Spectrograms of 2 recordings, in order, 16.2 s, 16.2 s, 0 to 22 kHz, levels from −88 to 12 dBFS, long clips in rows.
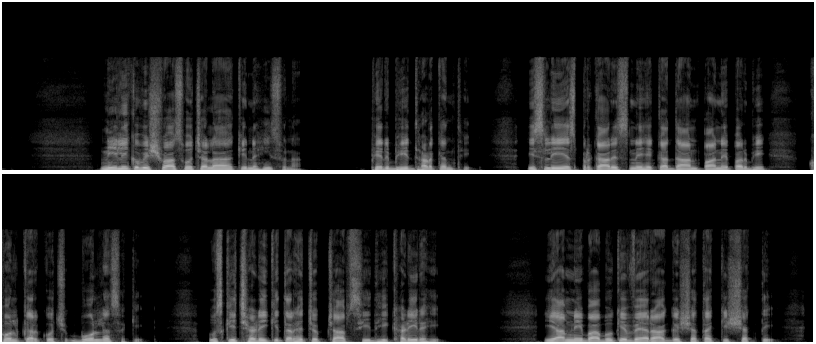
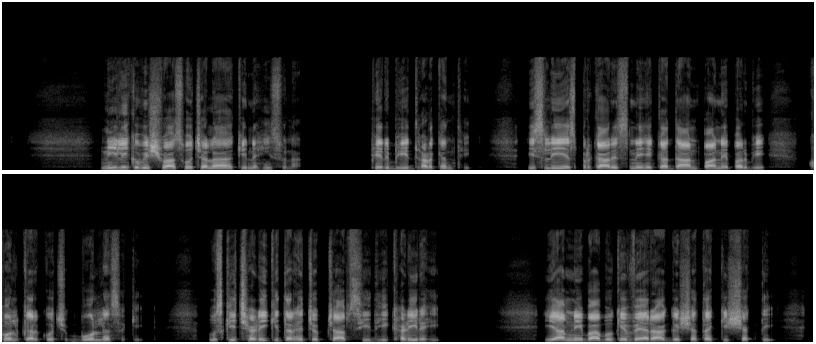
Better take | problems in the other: first | thin; very; fading below 500 Hz

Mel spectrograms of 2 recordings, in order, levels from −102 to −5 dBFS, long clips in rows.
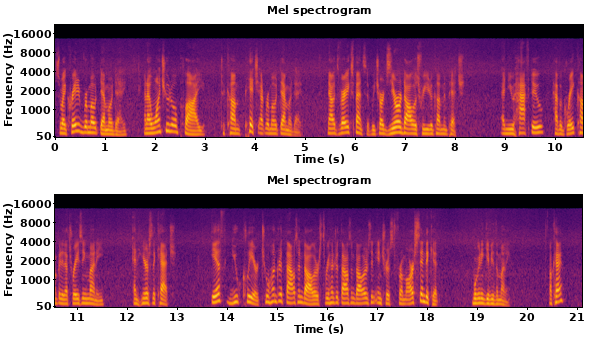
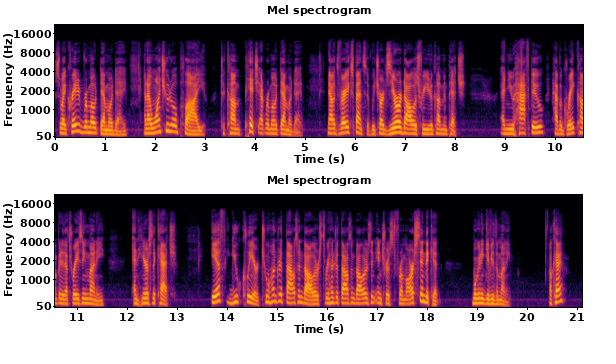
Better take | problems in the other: second | hiss; faint; throughout; 25 dB below the speech

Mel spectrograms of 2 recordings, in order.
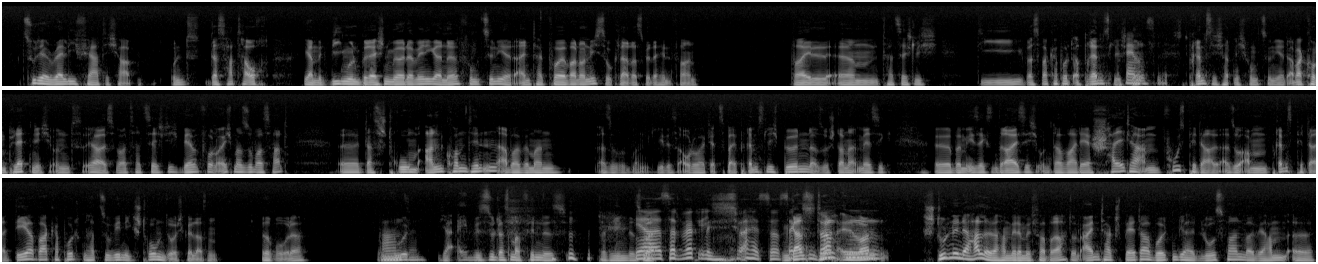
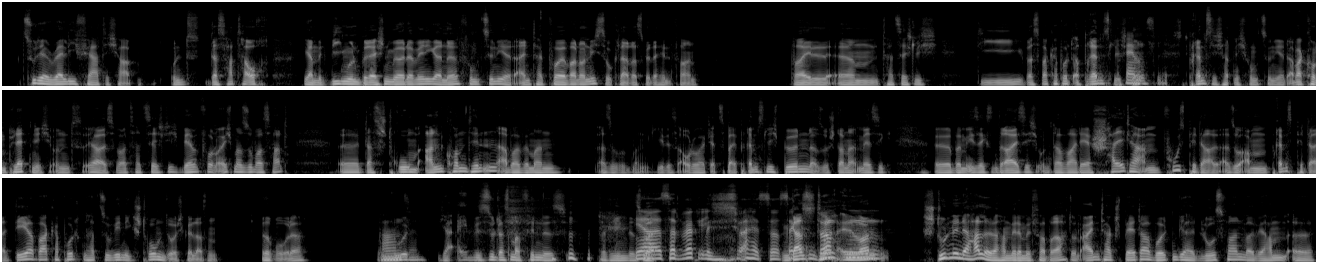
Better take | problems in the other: second | hiss; noticeable; throughout; 20 dB below the speech

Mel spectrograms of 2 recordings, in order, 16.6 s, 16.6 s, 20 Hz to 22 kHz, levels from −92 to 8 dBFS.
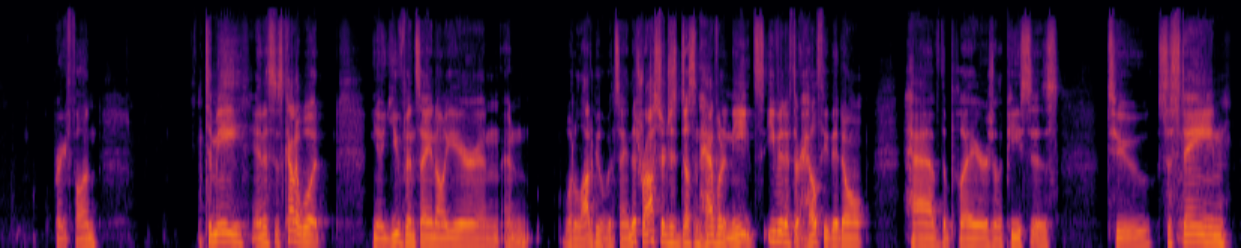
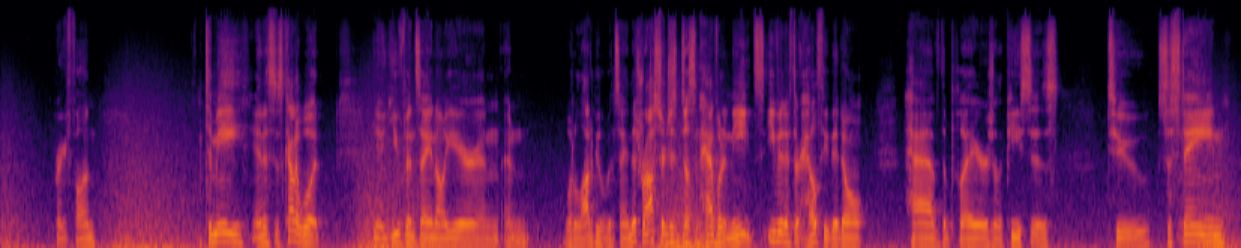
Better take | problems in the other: first | wind noise on the microphone; occasional gusts; 20 dB below the speech

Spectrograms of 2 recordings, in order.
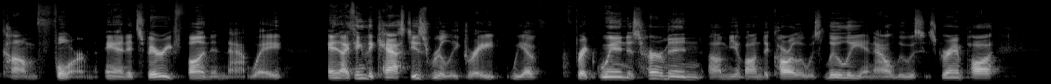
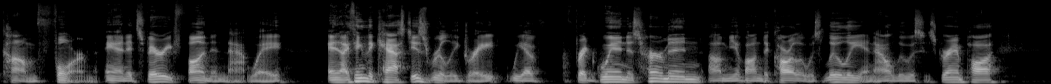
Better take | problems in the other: second | thin; very; fading below 350 Hz

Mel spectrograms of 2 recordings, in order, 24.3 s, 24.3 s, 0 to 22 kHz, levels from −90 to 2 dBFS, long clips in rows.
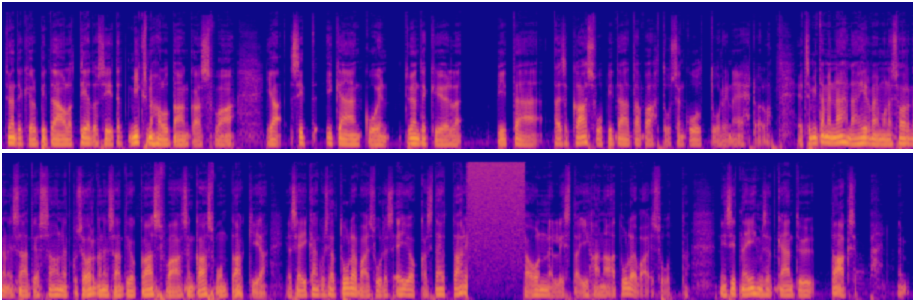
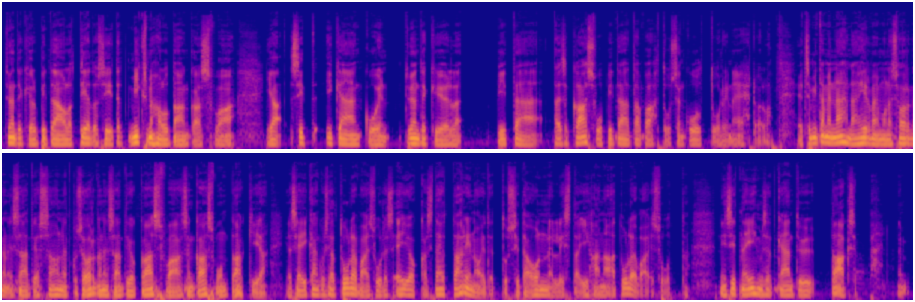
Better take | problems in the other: second | audio cutting out; filled with static; at 18 s for 1 s

